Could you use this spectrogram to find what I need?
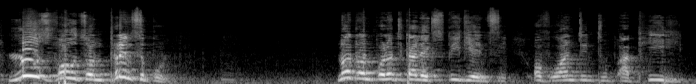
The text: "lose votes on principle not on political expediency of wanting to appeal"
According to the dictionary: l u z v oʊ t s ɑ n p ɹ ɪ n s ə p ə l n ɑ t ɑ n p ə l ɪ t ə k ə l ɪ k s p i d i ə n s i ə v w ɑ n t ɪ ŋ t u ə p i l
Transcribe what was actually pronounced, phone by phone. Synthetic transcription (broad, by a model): l u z v oʊ t s ɑ n p ɹ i n s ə p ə l n ɑ t ɑ n p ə l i t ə k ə l ɪ k s p i d i ə n s i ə f w ɑ n t ɪ ŋ t u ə p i l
